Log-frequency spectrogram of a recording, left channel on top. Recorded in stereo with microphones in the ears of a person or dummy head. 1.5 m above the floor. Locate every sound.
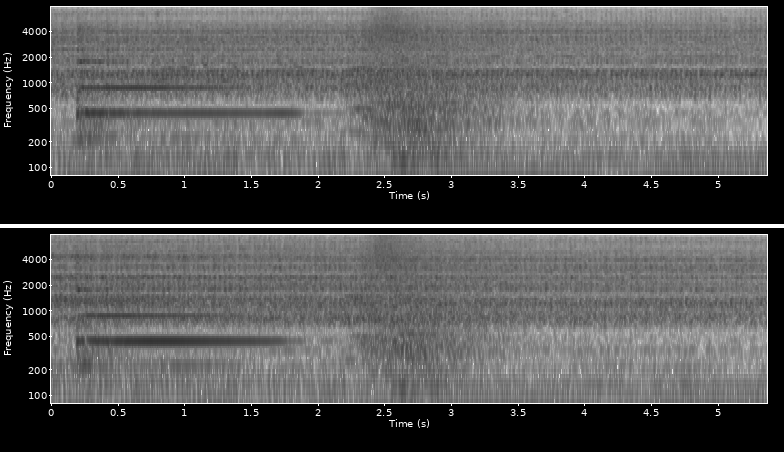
0.2 s a guitar: 80° right, 5 m
2.1 s a whoosh: 85° right, 4 m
